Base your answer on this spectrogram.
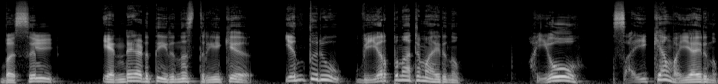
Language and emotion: Malayalam, disgusted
